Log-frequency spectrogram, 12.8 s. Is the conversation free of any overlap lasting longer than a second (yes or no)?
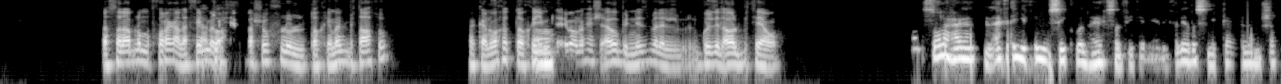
yes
